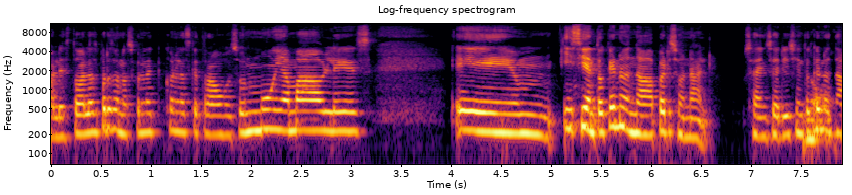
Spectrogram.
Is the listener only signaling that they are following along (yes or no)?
yes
